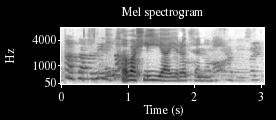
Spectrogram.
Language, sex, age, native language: Icelandic, male, 12, Icelandic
